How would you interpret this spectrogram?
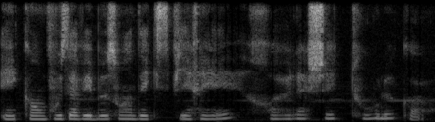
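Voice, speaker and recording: A woman with a French accent leads a yoga nidra session, speaking very slowly and softly. Her voice is fairly high, mellow and breathy, often dropping into half-whispered breathing cues. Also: flat delivery. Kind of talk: guided relaxation instruction.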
